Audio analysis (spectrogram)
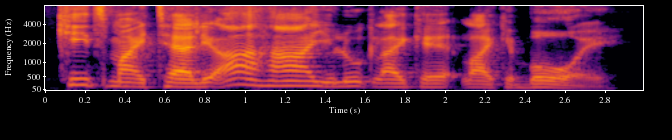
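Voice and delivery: normal talking voice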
